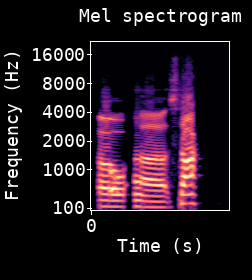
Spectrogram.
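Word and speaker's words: sake (酒): Sake pronounced sake in Japan, it sake. The E sound is different, but I still say sake because that's how it's fucking pronounced in Japan.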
